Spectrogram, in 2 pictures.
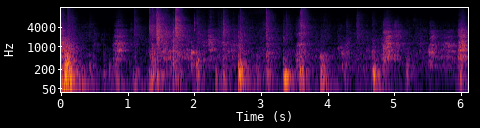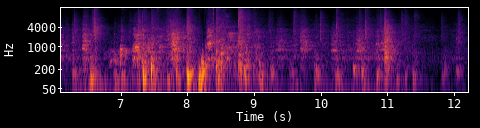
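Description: A Malinois–German Shepherd cross dog searching a small tiled bathroom, with many quick clicks and scuffs as it moves about the hard floor and dog noises mixed in.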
